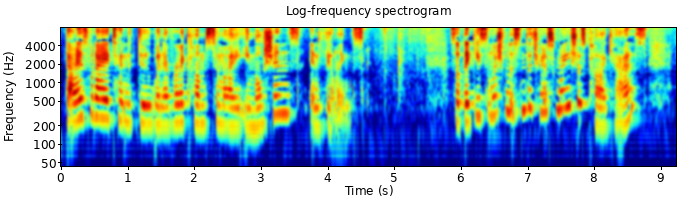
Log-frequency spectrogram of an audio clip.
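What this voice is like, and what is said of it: Sick, muffled-sounding voice. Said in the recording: “my voice sounds a little off. I am sick and I'm wearing two masks right now.”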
